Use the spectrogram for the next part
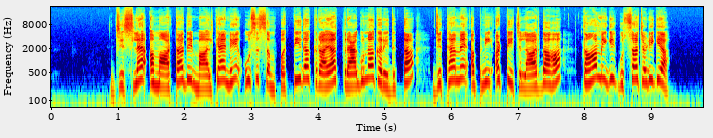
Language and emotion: Dogri, angry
